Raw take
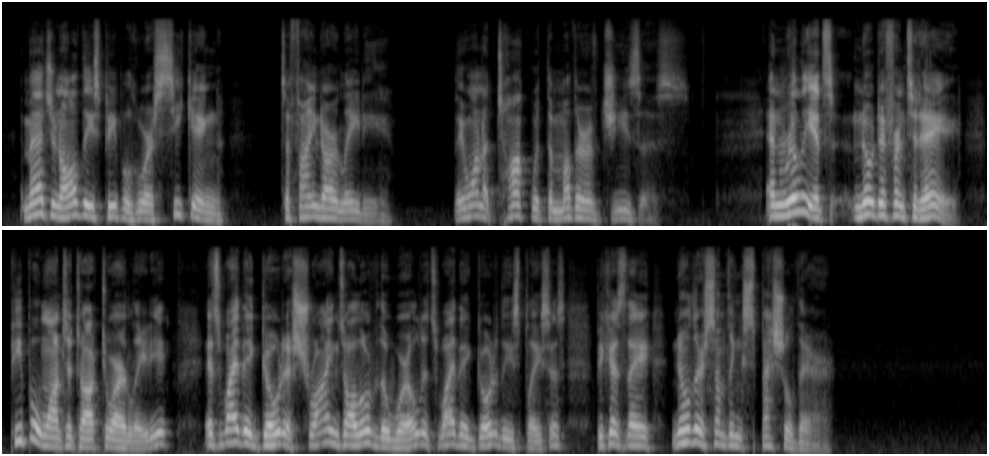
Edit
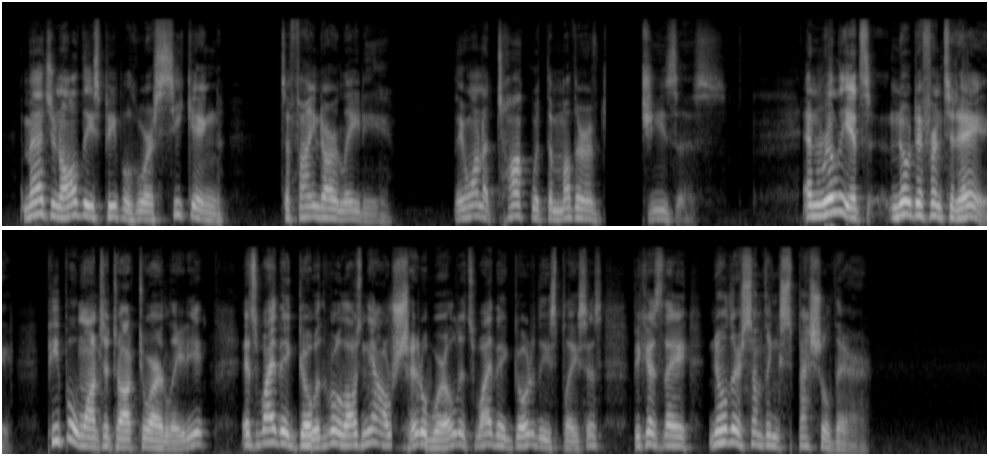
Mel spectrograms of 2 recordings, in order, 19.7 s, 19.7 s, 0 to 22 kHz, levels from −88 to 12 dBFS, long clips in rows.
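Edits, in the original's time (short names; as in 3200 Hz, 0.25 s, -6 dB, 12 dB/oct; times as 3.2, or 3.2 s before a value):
6.03 insert silence 0.37 s
12.57–13.72 reverse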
